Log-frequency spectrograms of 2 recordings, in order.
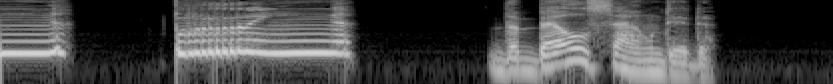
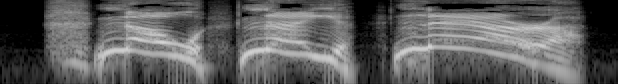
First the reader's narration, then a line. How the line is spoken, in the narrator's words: Red roared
